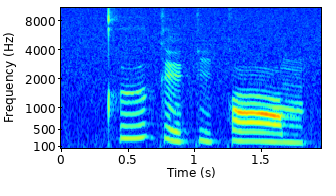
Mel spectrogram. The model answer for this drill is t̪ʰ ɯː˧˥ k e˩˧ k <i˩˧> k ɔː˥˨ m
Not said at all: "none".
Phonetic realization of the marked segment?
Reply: i˩˧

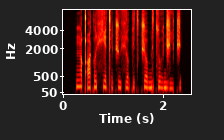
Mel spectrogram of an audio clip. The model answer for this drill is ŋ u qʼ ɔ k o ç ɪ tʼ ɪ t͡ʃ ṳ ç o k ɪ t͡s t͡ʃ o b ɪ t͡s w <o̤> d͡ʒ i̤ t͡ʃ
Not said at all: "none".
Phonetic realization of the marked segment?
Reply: o̤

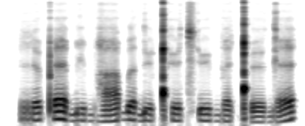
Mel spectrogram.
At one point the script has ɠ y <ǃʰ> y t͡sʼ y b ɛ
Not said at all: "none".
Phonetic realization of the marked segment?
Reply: ǃʰ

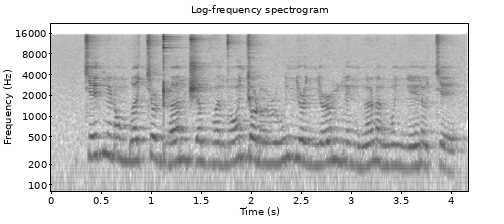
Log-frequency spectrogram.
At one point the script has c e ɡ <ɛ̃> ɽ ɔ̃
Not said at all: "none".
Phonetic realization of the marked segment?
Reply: ẽ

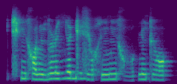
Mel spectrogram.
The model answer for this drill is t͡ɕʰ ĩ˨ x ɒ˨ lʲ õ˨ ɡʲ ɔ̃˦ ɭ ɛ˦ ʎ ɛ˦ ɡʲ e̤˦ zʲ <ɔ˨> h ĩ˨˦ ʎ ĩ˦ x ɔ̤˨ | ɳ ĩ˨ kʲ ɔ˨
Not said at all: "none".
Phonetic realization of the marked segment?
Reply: ɔ˨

